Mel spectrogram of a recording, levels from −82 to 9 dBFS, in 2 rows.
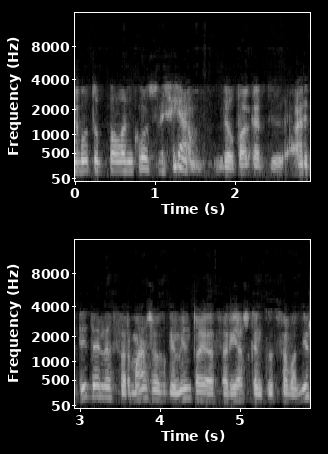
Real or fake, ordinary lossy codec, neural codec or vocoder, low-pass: fake; AAC, 48 kbps; codec, 44.1 kHz, 7.8 kbps, Pupu-Codec; 14.4 kHz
